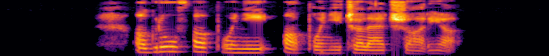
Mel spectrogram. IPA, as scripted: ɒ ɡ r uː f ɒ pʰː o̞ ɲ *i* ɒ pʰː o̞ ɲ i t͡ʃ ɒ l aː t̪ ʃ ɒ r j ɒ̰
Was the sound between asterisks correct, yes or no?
yes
